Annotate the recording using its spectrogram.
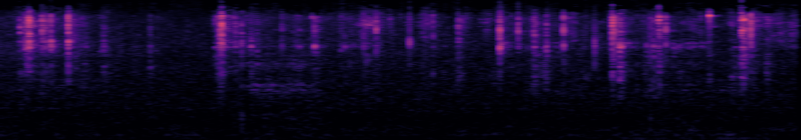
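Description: Faint, scattered plastic clicks and light rattling from a Transformers Bumblebee action figure as its leg joints and small movable posts are worked by hand during transformation.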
